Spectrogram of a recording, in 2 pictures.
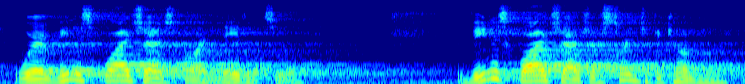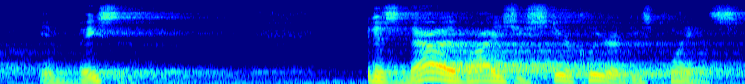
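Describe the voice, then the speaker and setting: Very echoey, mellow male news presenter, acted. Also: a little high. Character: composed presenter giving a public warning. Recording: muffled, very echoey hall sound.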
